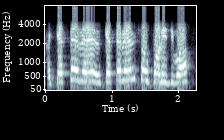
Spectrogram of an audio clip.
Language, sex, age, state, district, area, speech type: Odia, female, 30-45, Odisha, Sundergarh, urban, conversation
